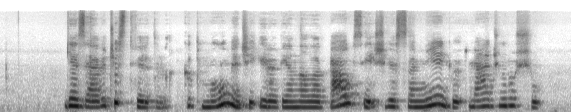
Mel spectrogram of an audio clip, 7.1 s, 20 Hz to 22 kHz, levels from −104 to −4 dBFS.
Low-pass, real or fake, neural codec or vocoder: 14.4 kHz; fake; codec, 32 kHz, 1.9 kbps, SNAC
